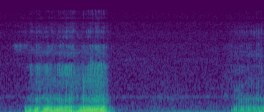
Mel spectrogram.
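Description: A loud, rumbling, low-pitched snore lasting about two seconds, with the start of another; dog snoring.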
